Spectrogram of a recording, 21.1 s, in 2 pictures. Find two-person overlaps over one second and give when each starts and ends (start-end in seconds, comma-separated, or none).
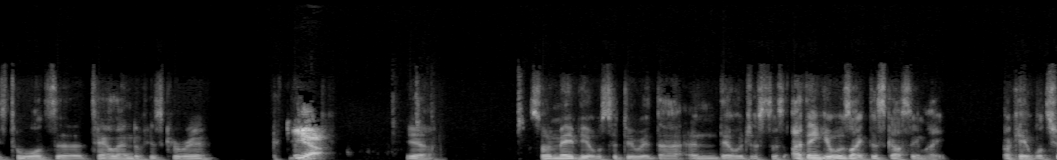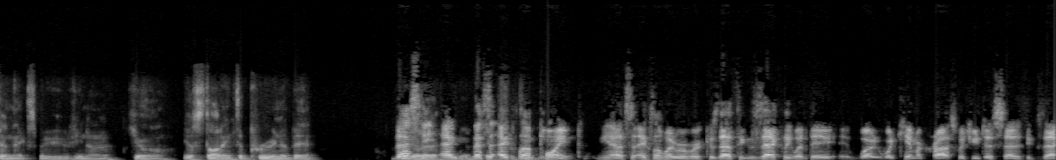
14.6-16.3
